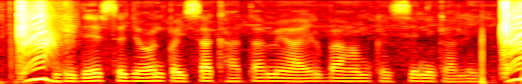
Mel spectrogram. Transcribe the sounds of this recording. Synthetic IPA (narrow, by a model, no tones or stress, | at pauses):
bɪd̪eːʃsed͡ʒɔːnpɐɪsakʰaːt̪amẽaːɪlbaɦɐmkɐɪsenɪkaːlẽː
